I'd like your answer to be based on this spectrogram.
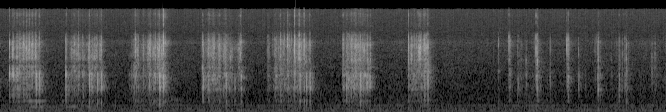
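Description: Long yellow-painted nails tap and press the plastic keys of a small black plastic pocket calculator with a hollow casing, held in one hand. Bright, clicky taps come in quick rattling bursts for the first five seconds, then slow into separate, sharp single clicks.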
